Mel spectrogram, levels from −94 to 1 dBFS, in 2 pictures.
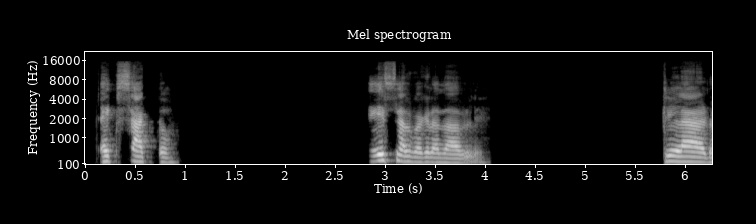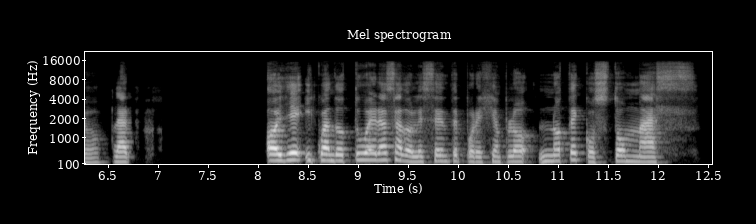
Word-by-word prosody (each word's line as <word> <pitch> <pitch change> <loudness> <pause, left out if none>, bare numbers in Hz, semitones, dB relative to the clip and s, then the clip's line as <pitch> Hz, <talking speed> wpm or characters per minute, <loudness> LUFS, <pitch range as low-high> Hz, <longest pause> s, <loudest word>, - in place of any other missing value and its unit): Exacto. 180 -3 -1 1.9
Es 215 +3 +3
algo 180 -3 0
agradable. 155 -3 -4 1.7
Claro, 165 -4 +1
cla 175 -1 0 1.4
Oye, 220 +3 +8
y 225 - -7
cuando 215 -2 +2
tú 235 +2 0
eras 235 +1 0
adolescente, 190 -1 -3
por 180 -3 -6
ejemplo, 180 +1 -6
¿no 200 +2 -5
te 240 0 -3
costó 170 +3 -3
más? 175 - -5
185 Hz, 85 wpm, -23 LUFS, 170-215 Hz, 1.9 s, Oye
